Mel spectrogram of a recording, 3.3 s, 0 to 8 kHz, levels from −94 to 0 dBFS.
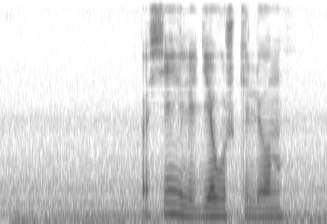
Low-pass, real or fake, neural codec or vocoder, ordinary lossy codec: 7.2 kHz; real; none; none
